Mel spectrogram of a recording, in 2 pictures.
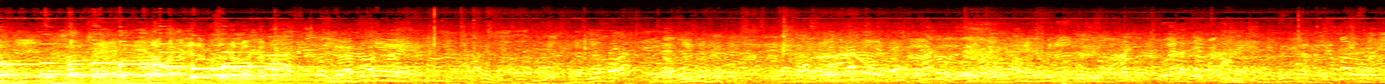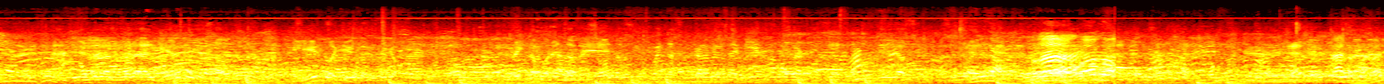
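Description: A crowd of people chatters outdoors.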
